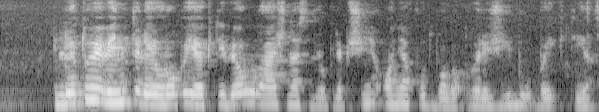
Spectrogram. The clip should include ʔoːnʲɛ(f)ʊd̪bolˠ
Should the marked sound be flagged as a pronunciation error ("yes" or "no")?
no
